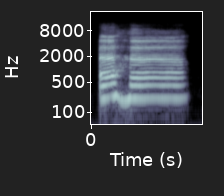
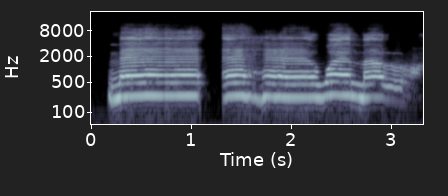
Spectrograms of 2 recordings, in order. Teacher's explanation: ليس آها، ليست ماءها، لا تجعلي آكها، الهمزة أقصر فلا تساوي الهاء المجاورة. أها، الهاء طويلة.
